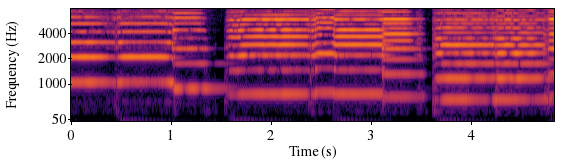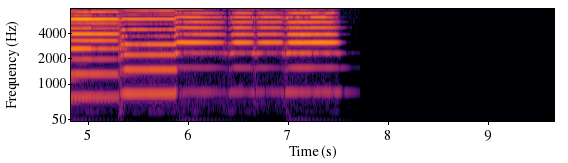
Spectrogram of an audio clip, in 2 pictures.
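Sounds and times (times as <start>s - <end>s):
slow folk tune: 0.0s - 7.7s.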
